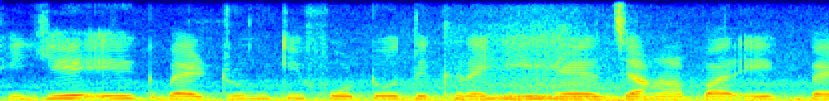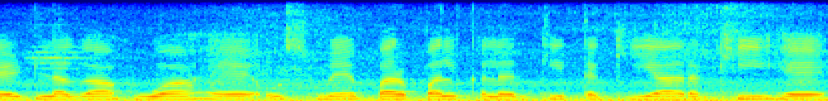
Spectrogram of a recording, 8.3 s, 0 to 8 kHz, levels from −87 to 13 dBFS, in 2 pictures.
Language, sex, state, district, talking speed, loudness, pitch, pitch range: Hindi, female, Madhya Pradesh, Katni, 160 wpm, -16 LUFS, 210 Hz, 200-220 Hz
